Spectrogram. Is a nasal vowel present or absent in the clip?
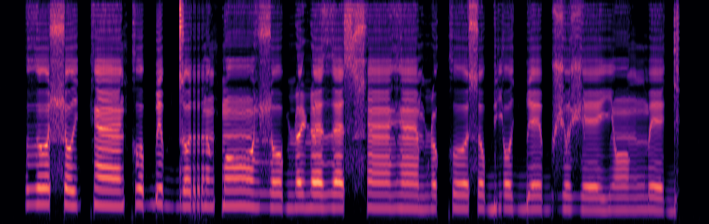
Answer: present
